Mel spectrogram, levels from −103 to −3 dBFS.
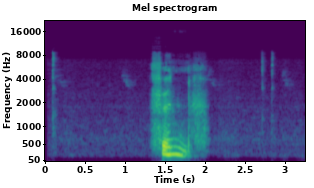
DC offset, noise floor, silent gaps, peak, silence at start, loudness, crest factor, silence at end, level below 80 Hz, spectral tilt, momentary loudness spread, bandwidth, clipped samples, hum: under 0.1%; -70 dBFS; none; -4 dBFS; 1.35 s; -22 LUFS; 24 dB; 1.25 s; -74 dBFS; -6 dB/octave; 20 LU; 8.8 kHz; under 0.1%; none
